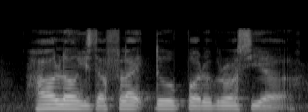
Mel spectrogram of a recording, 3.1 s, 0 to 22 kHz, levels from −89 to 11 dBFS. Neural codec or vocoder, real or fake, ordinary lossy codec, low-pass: none; real; none; 7.2 kHz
